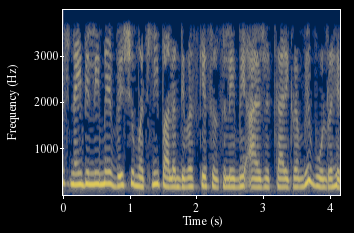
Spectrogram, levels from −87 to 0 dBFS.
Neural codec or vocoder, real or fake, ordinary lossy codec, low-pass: vocoder, 44.1 kHz, 128 mel bands every 512 samples, BigVGAN v2; fake; none; 3.6 kHz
